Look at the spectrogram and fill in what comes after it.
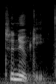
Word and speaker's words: tanuki: Tanuki.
